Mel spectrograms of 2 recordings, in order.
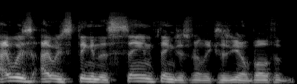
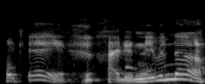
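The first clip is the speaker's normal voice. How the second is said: mock baffled; 6 semitones higher than usual. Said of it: "I'm like".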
